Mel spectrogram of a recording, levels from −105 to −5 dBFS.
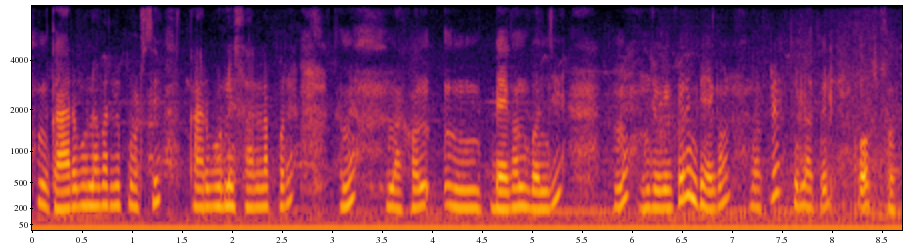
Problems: none marked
